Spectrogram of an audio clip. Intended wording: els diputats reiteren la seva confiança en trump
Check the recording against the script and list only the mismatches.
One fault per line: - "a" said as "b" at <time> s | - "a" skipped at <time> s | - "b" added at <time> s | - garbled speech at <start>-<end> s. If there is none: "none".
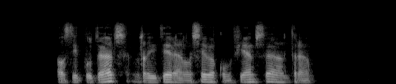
none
